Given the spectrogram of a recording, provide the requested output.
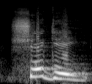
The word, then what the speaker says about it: cheguei: Cheguei. Olha o que vai acontecer com cheguei. Som de X, isso aqui é um dígrafo, né? Che. O U não é pronunciado. Gay.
